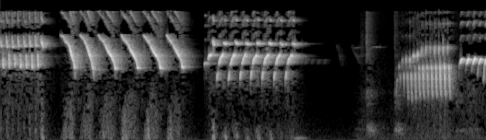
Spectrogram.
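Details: Gloster canary singing rapid tours of bright, descending whistled notes, then a buzzy rolling trill, with brief pauses between phrases; a recording intended for training young canaries to sing.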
